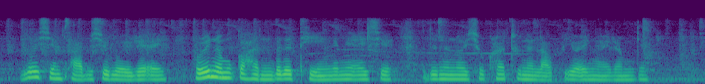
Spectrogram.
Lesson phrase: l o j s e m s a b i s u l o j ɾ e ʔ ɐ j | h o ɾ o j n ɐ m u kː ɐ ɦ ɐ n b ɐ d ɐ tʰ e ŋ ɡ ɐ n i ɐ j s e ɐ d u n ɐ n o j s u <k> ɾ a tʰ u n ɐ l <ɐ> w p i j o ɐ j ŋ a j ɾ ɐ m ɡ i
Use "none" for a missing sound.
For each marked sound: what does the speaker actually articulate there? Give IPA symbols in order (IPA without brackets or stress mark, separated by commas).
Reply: kʰ, a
